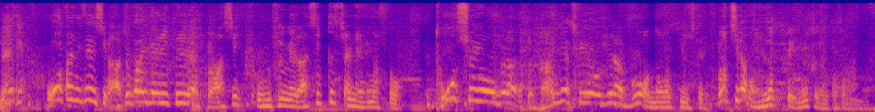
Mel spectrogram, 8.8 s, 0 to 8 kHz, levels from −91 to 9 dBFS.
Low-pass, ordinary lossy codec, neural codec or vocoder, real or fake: 7.2 kHz; none; codec, 44.1 kHz, 2.6 kbps, DAC; fake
